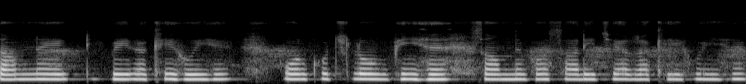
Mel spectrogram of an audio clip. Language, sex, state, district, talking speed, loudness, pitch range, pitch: Hindi, female, Maharashtra, Chandrapur, 145 wpm, -17 LUFS, 235-245 Hz, 240 Hz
